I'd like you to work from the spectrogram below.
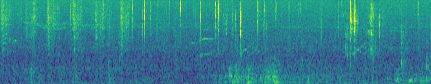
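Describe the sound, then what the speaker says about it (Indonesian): Rain and thunder begin in the jungle survival game Green Hell, a steady patter with low rumbling that swells from about three seconds on, quiet and without talk. "Udah mulai mau hujan."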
